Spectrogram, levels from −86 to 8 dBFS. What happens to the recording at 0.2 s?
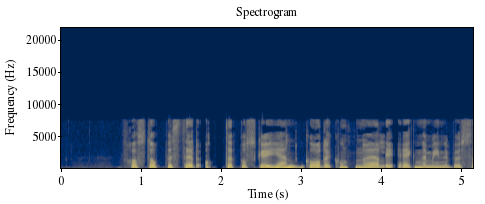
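At 0.2 s the speech sounds rough and grainy, as it does throughout. This is likely low-delay AAC compression: coarse quantization puts noise between the harmonics, fitting roughly 32 kbps.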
